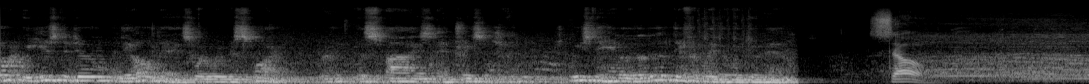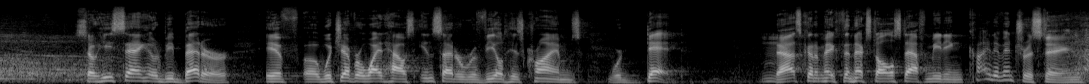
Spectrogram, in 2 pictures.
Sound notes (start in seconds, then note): 12.0 audience reacts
